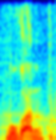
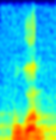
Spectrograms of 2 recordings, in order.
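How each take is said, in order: The two takes are said the same way.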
